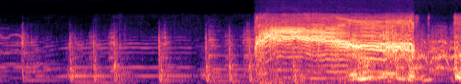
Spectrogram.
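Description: A cat meows several times in short, bright calls, then lets out a louder, drawn-out yowl that lasts about a second before stopping. No one speaks.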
